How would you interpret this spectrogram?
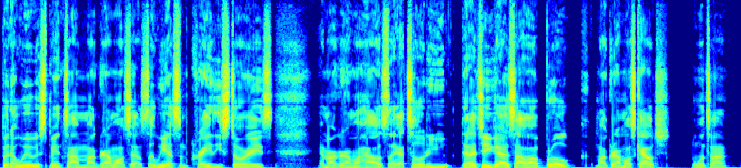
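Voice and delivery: ordinary delivery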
